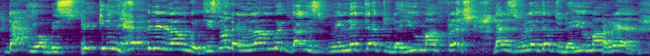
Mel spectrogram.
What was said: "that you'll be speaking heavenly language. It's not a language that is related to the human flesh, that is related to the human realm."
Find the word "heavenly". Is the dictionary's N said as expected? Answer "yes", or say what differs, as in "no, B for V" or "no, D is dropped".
no, N is dropped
